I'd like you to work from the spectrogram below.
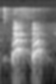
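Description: Two short, close dog vocalizations, a pair of quick whiny yips or barks in rapid succession, heard alone against a quiet room.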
